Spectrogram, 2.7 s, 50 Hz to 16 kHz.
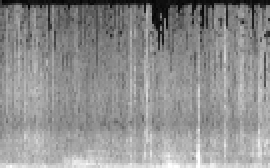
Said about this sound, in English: And so now you must turn and think for just a few moments about Matthew 2. So turn there. Let me hear that pleasant sound of pages turning.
